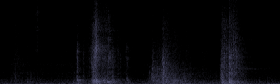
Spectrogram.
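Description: Wire dishwasher rack sliding out along its rails on its rollers, heard as three short, faint sliding sounds about a second apart.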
